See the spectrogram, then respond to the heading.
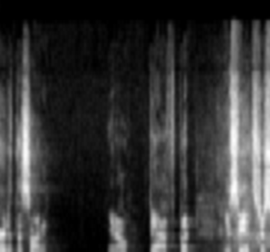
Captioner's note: laughter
